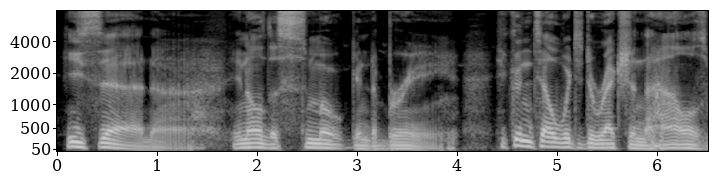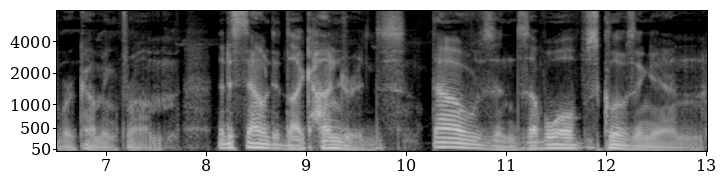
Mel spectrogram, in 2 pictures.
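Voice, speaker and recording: An extremely low, crackly-voiced knight, acted by a man, heard close and dry. He speaks in a courtly, tender way for a romantic audio roleplay, with lively swings in tone and a teasing, overprotective temper. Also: slow pace, gravelly, breathy edge, no room sound, heavily acted. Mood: wry, amused. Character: loyal, teasing, overprotective male knight hiding a princess. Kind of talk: improvised romantic audio roleplay, addressing the listener.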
